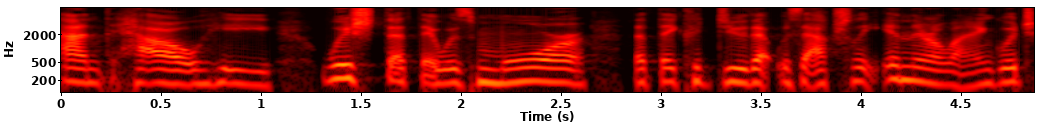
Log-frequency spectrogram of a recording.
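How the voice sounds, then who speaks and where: A woman with an American accent speaks at a moderate pace in an unremarkable speaking voice, her pitch fairly low. The recording is very clean with a silent background, and the sound is dry and close with no echo. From United States. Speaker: tour guide and art historian. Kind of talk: casual chat.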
